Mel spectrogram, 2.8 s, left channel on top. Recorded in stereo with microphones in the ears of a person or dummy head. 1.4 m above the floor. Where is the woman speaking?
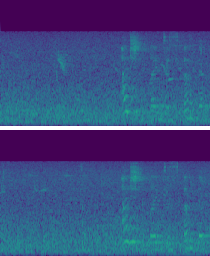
10° left (ahead or behind), 5.5 m.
